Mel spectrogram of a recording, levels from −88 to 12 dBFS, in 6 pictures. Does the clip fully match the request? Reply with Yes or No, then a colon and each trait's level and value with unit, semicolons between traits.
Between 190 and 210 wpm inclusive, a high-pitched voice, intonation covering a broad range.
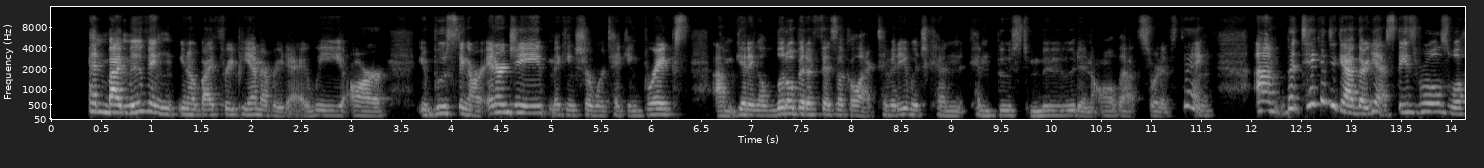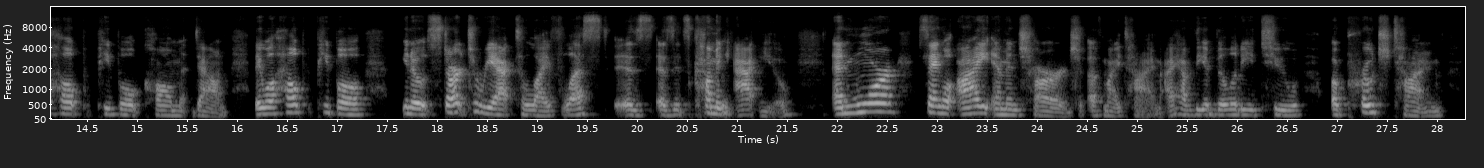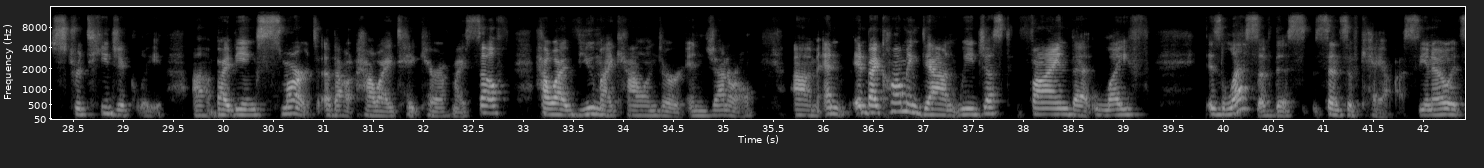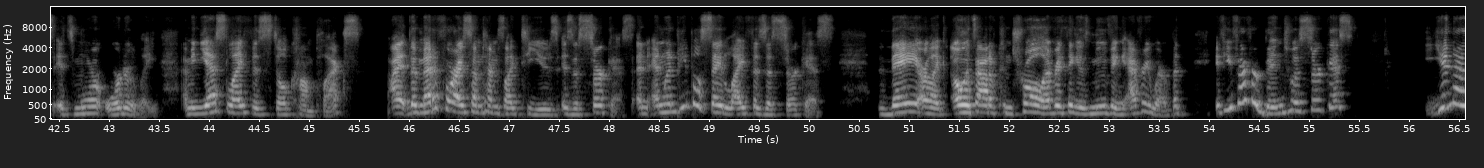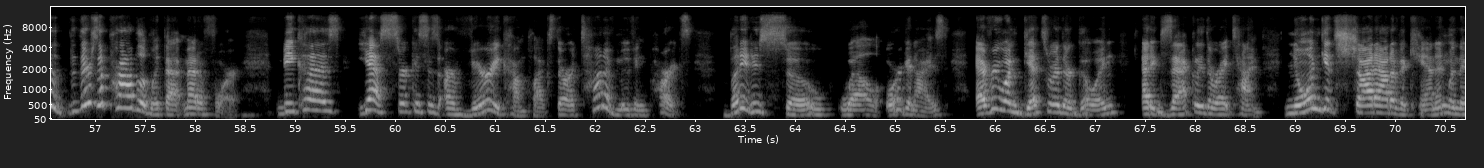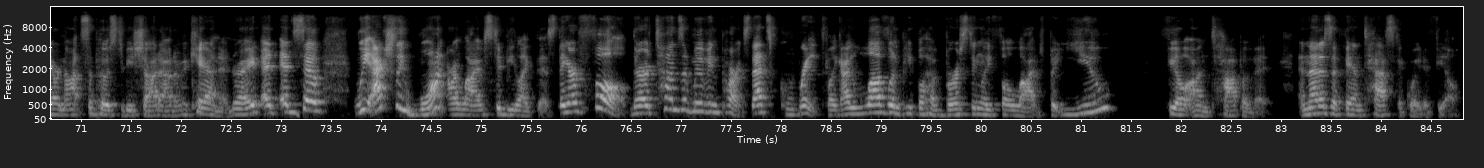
Yes: average, 200 wpm; high, 205 Hz; wide, 7.0 semitones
